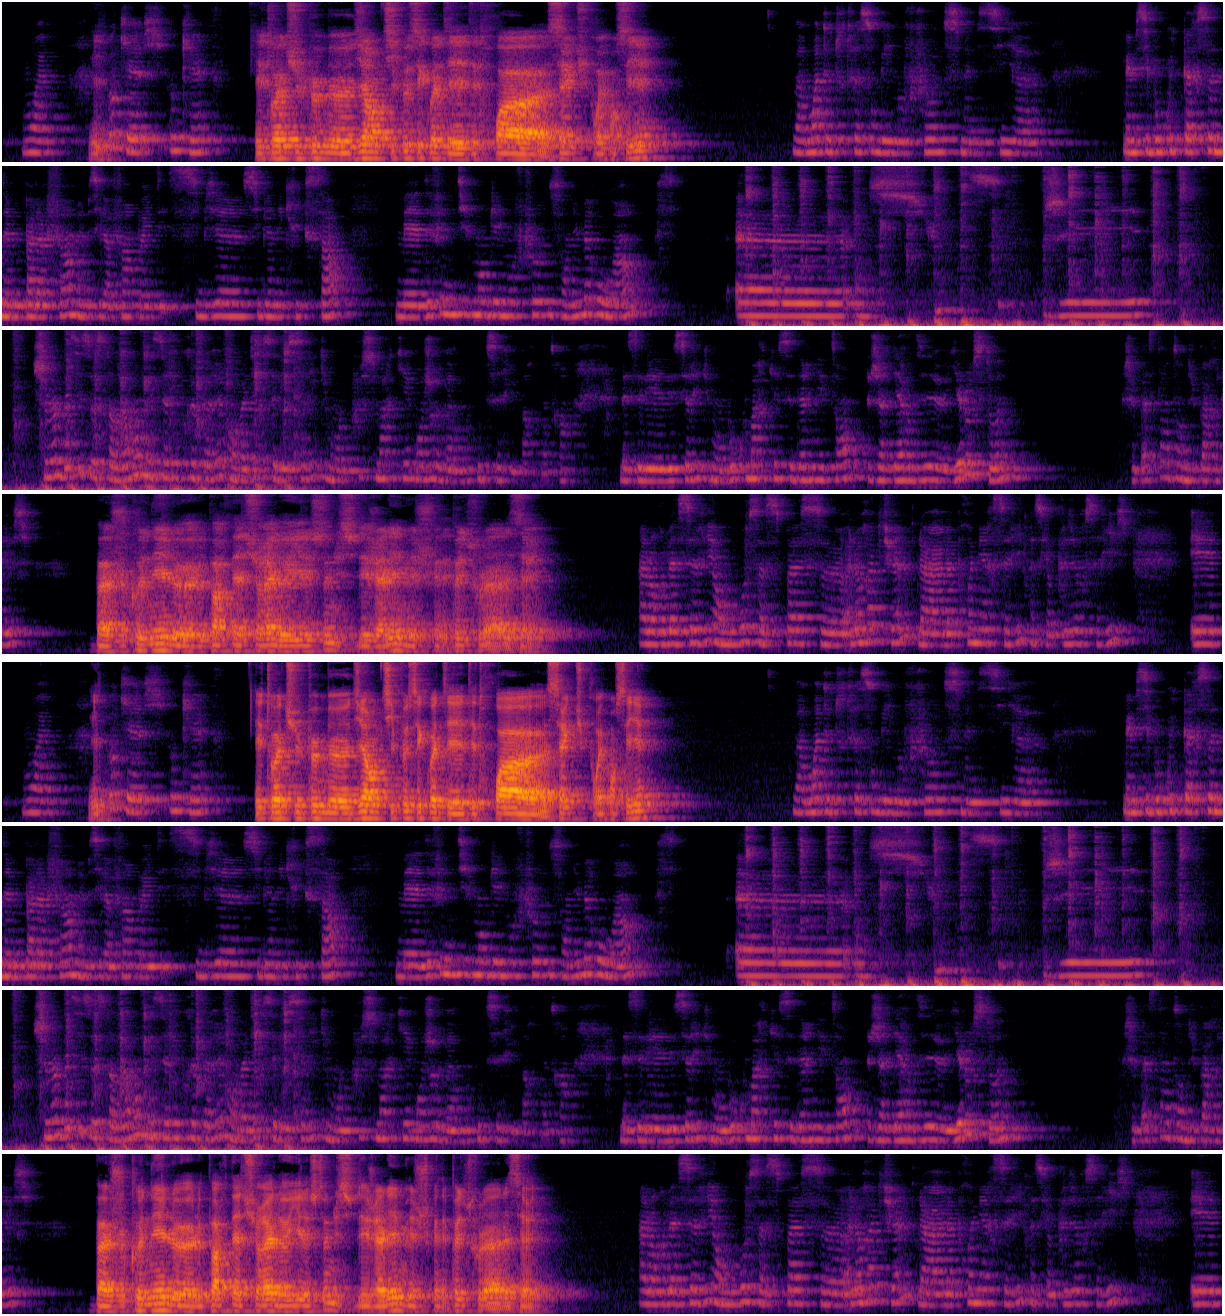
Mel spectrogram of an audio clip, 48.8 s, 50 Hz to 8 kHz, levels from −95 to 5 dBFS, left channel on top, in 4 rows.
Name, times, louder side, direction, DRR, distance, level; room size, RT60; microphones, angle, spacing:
voice 1, 0.2-2.1 7.9-10.4 11.2-15.6 16.1-18.9 19.5-22.2 22.6-23.6 24.7-34.5 35.6-36.9 43.0-48.7, left 1 dB, 15° left, 0 dB, 0.5 m, -43 dB
voice 2, 2.5-6.4 37.6-42.0, right 3 dB, 65° right, 4 dB, 0.5 m, -24 dB
sound 1, 19.6-27.4, equal, 10° right, 0.9 m, -37 dB
5.3 x 2.2 x 2.7 m, 0.79 s
head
